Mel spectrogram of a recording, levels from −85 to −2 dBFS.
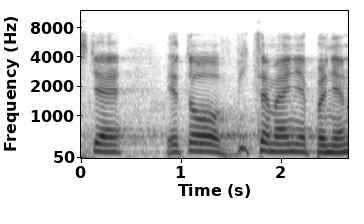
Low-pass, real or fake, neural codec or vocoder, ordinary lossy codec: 7.2 kHz; real; none; Opus, 32 kbps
